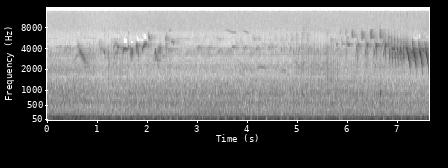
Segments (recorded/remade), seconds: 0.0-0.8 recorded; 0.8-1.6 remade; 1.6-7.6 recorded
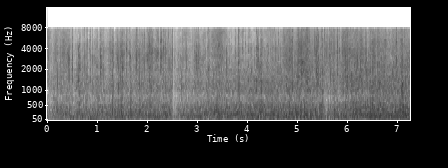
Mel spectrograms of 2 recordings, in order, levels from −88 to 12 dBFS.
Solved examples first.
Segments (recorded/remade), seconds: 0.0-3.0 recorded; 3.0-5.3 remade; 5.3-6.1 recorded; 6.1-7.3 remade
